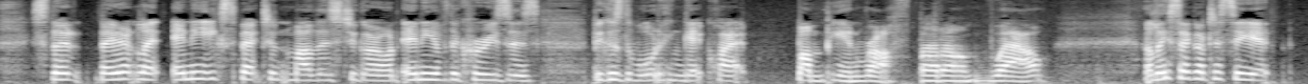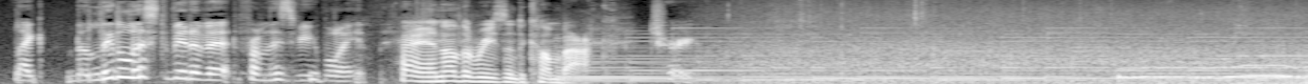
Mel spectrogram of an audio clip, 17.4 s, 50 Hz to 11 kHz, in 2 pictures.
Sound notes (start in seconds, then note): 14.6 waves gargle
